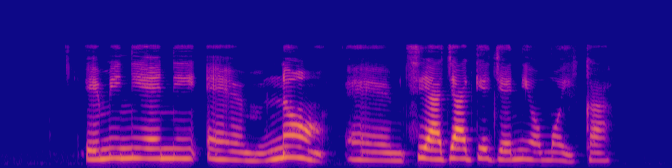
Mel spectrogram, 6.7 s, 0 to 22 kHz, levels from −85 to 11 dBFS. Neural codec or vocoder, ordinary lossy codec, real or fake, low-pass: none; none; real; 7.2 kHz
